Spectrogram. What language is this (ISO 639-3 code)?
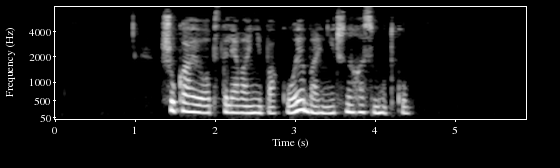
bel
